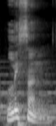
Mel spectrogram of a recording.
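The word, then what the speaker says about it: listen: आ जाता है लिसन लिसन आपने लिसन में टी को प्रोनाउंस नहीं करना है टी को साइलेंट रखना है और लिसन का मतलब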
